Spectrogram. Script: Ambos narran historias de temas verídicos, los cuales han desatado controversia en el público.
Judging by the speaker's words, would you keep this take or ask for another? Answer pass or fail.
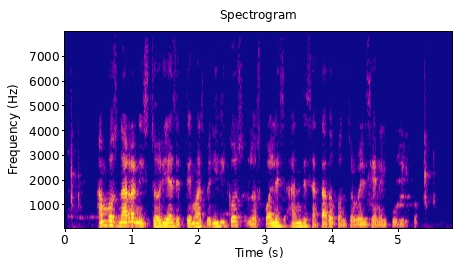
pass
